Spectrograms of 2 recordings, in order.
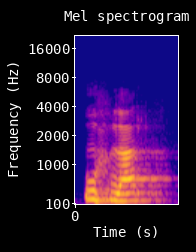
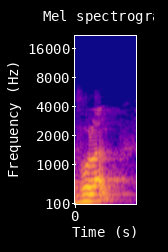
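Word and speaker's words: Wöhler: পরবর্তীতে জার্মান বিজ্ঞানী ফ্রেডারিক ভোলার, ফ্রেডারিক ভোলার, ভোলার এটা বানানো হচ্ছে এরকম উহলার, তো এটা জার্মান উচ্চারণ ভোলার।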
